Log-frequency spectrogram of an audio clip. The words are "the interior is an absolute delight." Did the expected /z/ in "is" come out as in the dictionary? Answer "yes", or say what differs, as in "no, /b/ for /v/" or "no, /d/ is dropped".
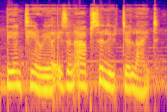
yes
